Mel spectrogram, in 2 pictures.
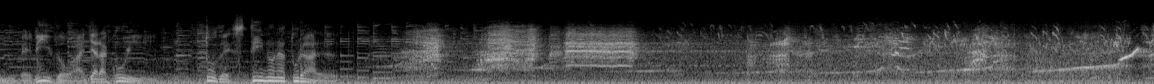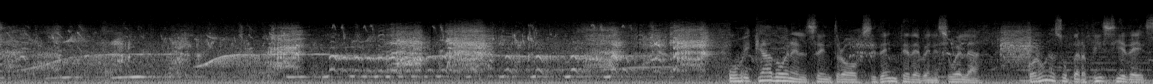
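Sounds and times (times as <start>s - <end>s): harsh bird cackling: 3.4s - 19.4s, 20.9s - 23.0s
rising bird calls: 3.5s - 23.0s.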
